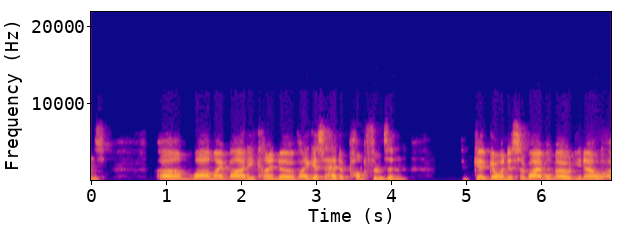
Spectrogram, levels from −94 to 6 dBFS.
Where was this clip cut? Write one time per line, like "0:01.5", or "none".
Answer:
0:03.9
